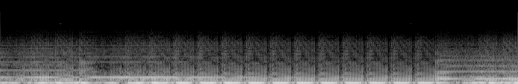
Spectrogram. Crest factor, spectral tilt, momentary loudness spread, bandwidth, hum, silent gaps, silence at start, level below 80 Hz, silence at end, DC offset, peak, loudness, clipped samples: 10 dB; -11 dB/octave; 4 LU; 3.5 kHz; none; none; 0 s; -16 dBFS; 0 s; under 0.1%; -6 dBFS; -17 LUFS; under 0.1%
